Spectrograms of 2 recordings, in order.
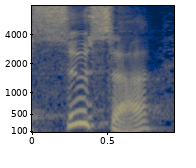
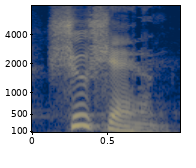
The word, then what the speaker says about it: Shushan: a citadel your bible instead of susa if you have a new king james on your lap your bible says shushan it's the same city just with a different pronunciation and reading on he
